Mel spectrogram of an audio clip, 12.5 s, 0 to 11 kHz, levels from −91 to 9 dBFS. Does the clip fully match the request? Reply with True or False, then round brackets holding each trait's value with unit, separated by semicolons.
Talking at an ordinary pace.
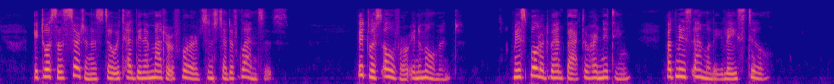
True (165 wpm)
